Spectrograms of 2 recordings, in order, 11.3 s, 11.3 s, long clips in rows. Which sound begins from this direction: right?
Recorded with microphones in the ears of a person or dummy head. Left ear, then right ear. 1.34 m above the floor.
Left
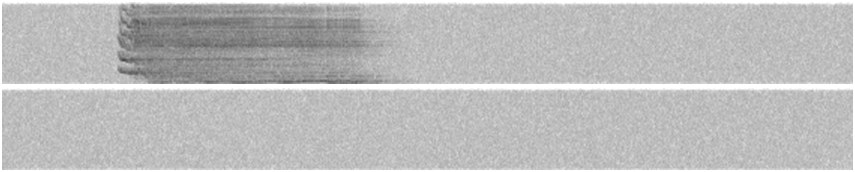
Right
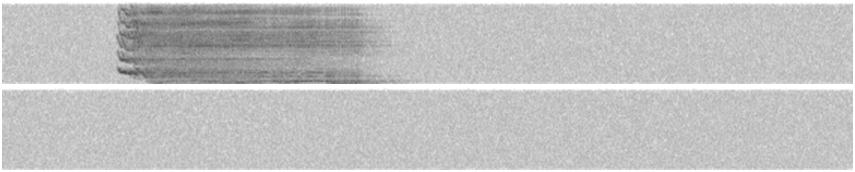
A cupboard door, at 0.8 s.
